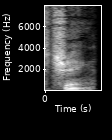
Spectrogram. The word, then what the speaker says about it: Qing: Also Q is pronounced like ch, so Qing in Yi Qing Han is Qing. Once again, it's not written as ch because ch is a different pronunciation, e.g. like in Qi Xian.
